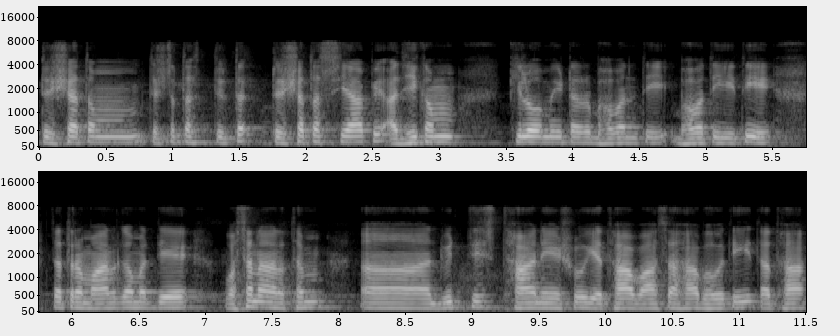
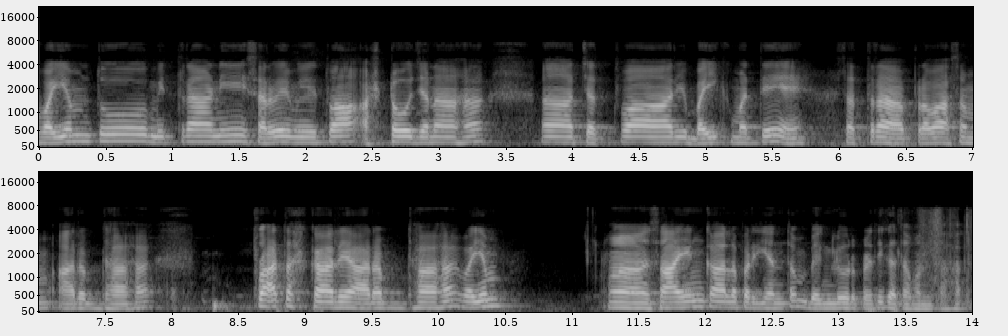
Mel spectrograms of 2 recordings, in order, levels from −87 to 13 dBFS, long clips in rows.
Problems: background sounds at intervals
